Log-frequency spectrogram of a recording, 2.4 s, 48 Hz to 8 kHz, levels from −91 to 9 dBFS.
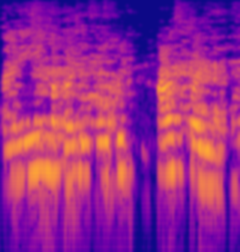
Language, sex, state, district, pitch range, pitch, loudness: Konkani, female, Goa, North and South Goa, 210-235 Hz, 225 Hz, -16 LUFS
